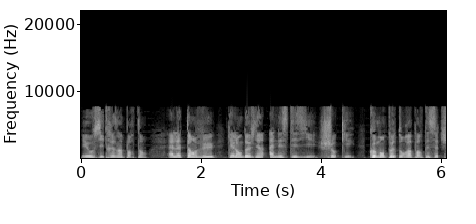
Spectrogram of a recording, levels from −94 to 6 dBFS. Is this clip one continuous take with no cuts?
no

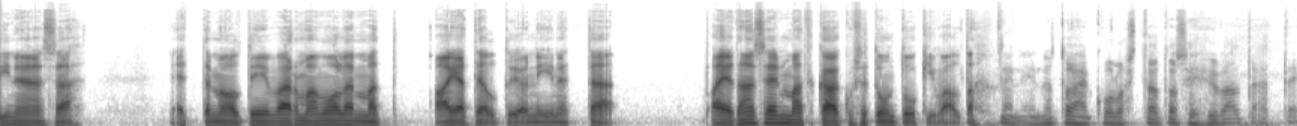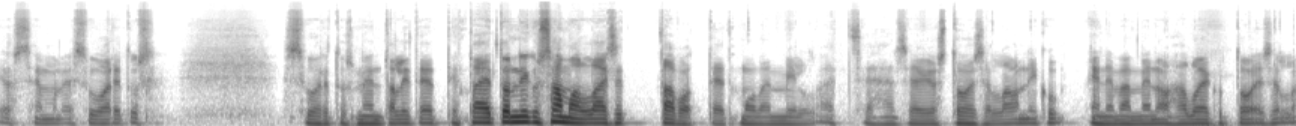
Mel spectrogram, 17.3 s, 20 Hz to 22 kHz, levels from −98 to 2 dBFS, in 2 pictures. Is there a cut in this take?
no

